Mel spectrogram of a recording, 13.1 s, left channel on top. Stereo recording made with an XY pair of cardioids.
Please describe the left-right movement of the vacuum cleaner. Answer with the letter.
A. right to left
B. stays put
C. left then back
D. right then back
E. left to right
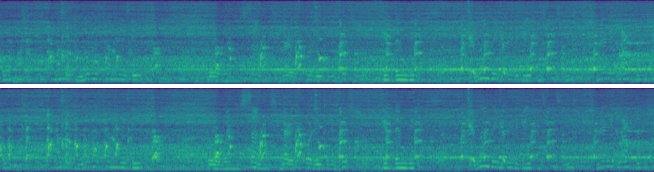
A.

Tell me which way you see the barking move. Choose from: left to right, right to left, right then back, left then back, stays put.
right to left.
